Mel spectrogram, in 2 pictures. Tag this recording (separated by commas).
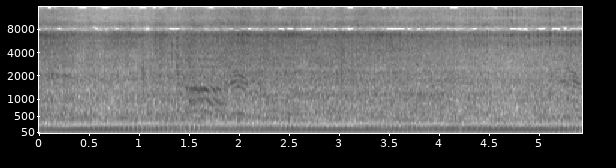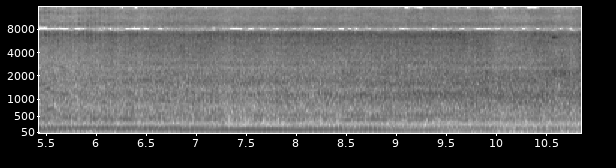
Vehicle, Truck, Speech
